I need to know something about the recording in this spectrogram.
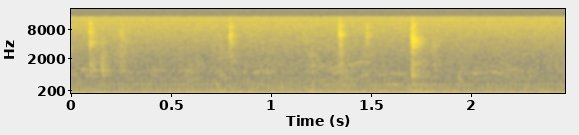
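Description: A few faint, irregularly spaced clicks over a steady low hum, the sharpest click near the end.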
